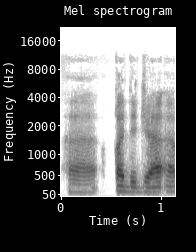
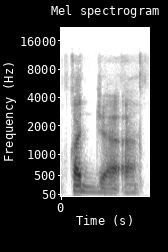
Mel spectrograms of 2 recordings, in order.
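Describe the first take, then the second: First: The d sound is pronounced before the j. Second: The d sound merges into a doubled j.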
